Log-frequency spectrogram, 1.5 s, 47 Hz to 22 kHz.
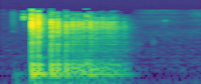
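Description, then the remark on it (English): A twenty-sided die clatters across a hard surface and lands on a three, a sharp first strike followed by a quick burst of rattling bounces that slows and stops within about a second, with no voices. “Roll a 20 for me.”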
